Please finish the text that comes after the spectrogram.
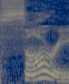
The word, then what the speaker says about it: sari: repentance sorrow or grief but a sorry is not spelled the way that we pronounce it in english a sorry is a gorgeous confection okay confection's not the right word a sari is a gorgeously draped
